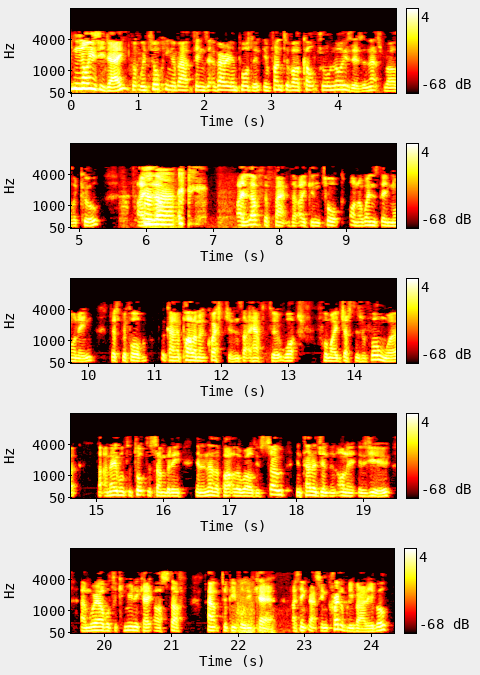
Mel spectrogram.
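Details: Adult man who has stammered since age five; speech improved with therapy and modification techniques but he still stammers (stammering)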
